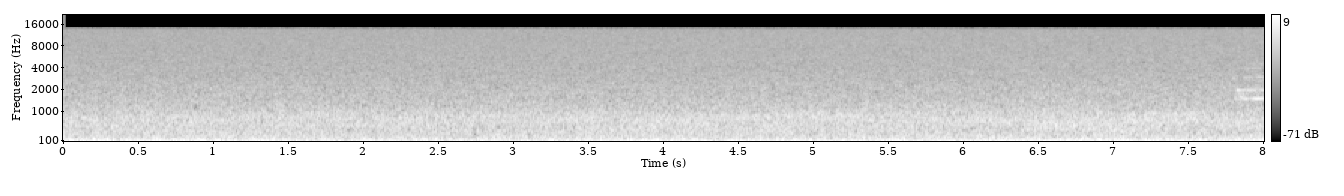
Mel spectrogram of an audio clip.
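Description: Steady loud rushing noise on an outdoor nest camera's microphone, heaviest in a low rumble with hiss above. Right at the end a black woodpecker's whistled call begins, a clear note that steps down in pitch.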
